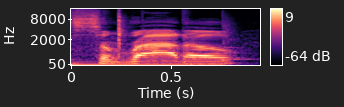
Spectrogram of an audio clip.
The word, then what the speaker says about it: Serato: that's gonna be with serato studio and the only reason i'm doing this is because serato rhymes with natto that's not true no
